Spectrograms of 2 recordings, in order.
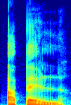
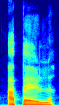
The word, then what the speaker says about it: appelle: they are the same, then it does change the pronunciation of e. You tend to pronounce it like really open. That's the reason why you pronounce it appel. Okay, appel, and appel.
